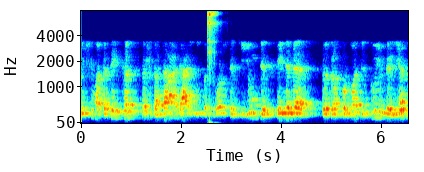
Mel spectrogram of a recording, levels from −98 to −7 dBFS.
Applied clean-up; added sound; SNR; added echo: none; Tambourine; 0 dB; reverberation time 0.9 s.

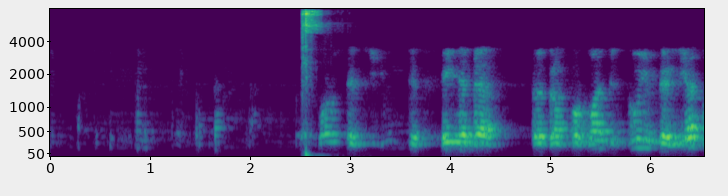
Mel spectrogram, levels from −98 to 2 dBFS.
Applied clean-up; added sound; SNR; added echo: neural mask model DeepFilterNet 3.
